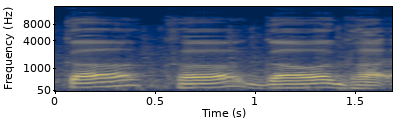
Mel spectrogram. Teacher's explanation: इसका उच्चारण जो होता है वह कंठ से होता है।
